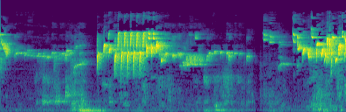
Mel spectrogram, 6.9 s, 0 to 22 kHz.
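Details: Goldfinch song in breeding season, 2018: sweet descending whistled notes lead into loud, fast, buzzy trilled phrases and tinkling twitters. A brief gap is followed by a renewed burst of high chattering notes.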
